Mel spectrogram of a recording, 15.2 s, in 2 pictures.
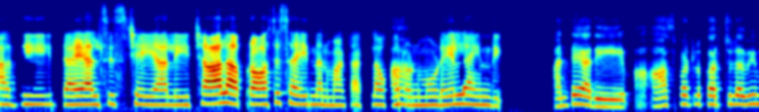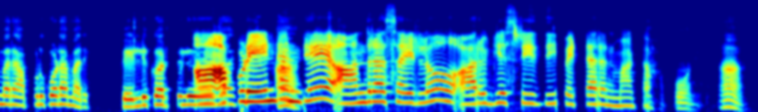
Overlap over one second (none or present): none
